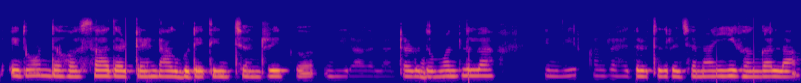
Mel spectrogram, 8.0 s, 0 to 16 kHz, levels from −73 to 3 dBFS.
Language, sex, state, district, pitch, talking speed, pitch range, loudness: Kannada, female, Karnataka, Dharwad, 220 Hz, 120 wpm, 215-225 Hz, -27 LUFS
